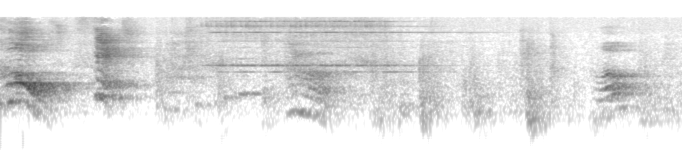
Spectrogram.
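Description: A telephone rings in a home, a bell-like trill sounding briefly under ongoing dialogue and movement noises.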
